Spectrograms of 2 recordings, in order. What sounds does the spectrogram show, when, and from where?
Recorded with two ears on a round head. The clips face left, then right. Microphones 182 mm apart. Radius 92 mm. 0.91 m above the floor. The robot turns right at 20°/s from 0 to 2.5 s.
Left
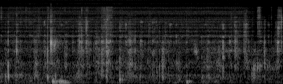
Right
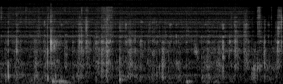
0.5 s a finger snap: 60° right (ahead or behind), 0.8 m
